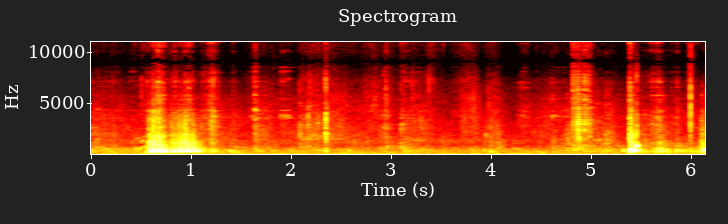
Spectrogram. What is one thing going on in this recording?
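A ceramic ornament knocks lightly against a glass shelf.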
